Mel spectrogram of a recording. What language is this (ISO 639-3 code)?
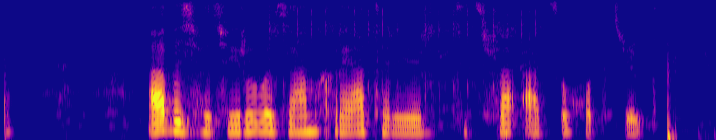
abk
